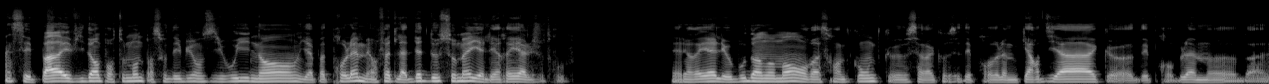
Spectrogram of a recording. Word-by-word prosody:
C'est 135 -4 -2
pas 140 +6 +7
évident 145 +2 +3
pour 125 -4 -4
tout 135 +5 -6
le - - +1
monde, 155 +1 +1
parce 115 -3 -7
qu'au - - -7
début, 130 +2 -3
on 140 - -2
se 130 - -6
dit: 135 -1 -7
«Oui, 145 +3 -1
non, 140 +1 +3
il 125 - -4
y - - -1
a - - -2
pas 120 +1 -5
de - - -27
problème», 150 +6 +1
mais 130 - -2
en 110 - -3
fait, 140 +2 -1
la 110 -3 +2
dette 150 +6 0
de 155 0 +2
sommeil, 155 -1 +1
elle 120 -4 0
est 115 - -1
réelle, 125 -1 0
je 110 - -14
trouve. - - -17 1.0
Elle - - -6
est 115 - -2
réelle 135 +3 +2
et - - +2
au 115 - 0
bout 140 +5 -3
d'un 150 -2 +4
moment, 140 +1 +3
on - - -3
va 115 -1 -1
se 115 - -12
rendre 120 -2 -6
compte 140 +2 -2
que 110 -5 -8
ça 115 - -6
va 100 +1 -4
causer 130 +2 -10
des 110 - -6
problèmes 105 0 -5
cardiaques, 120 0 +2
heu, - - -6
des - - -9
problèmes, 110 -2 -5
heu, 100 0 -6
ben, - - -10
130 Hz, 275 wpm, -23 LUFS, 115-145 Hz, 1.0 s, pas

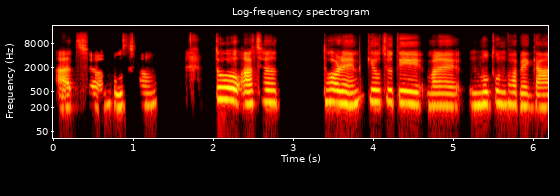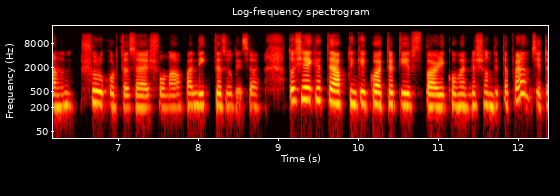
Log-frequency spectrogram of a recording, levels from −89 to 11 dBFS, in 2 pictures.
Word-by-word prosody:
আচ্ছা - - -4 0.3
বুঝলাম, 225 +1 -5 0.8
তো 320 - +3 0.4
আচ্ছা 250 +2 +1 0.7
ধরেন 260 -4 +4 0.2
কেউ 280 -1 +3
যদি 265 -1 0 0.4
মানে, 225 0 +3 0.5
নতুনভাবে 240 -2 -1
গান 210 0 +2 0.4
শুরু 260 -2 +1
করতে 215 -2 -6
চায় 195 -1 -1
শোনা 200 -1 -7 0.2
বা 225 - -4
লিখতে 225 +1 -3
যদি 220 0 -10
চায়। 215 - -9 0.4
তো 290 - +4
সেক্ষেত্রে 305 -2 +3
আপনি 250 +1 -8
কি - - +2
কয়েকটা 240 0 +2
টিপস 225 -1 -1
বা 215 - +4
রিকমেন্ডেশন 220 +2 -6
দিতে 230 0 -7
পারেন 440 +9 +2
যেটা 460 - -3
230 Hz, 140 wpm, -23 LUFS, 220-260 Hz, 0.8 s, ধরেন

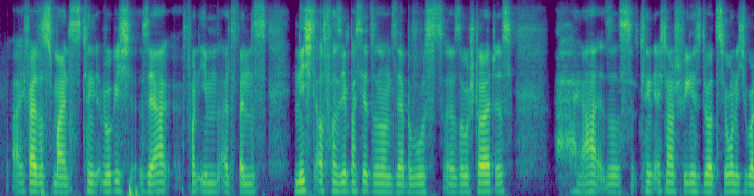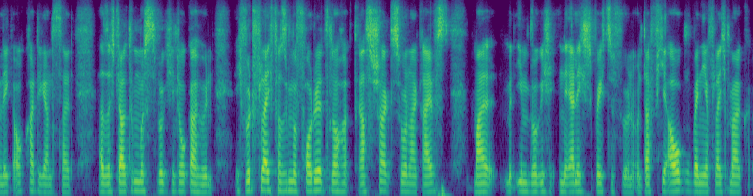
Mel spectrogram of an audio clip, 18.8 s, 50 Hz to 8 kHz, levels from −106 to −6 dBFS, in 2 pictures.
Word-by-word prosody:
Ja, - - -5
ich 125 - -7
weiß, 130 -1 +7
was 125 0 +3
du - - -2
meinst. 115 0 +2
Klingt 130 -2 -4
wirklich 130 +1 +2
sehr 130 +1 +2 0.2
von 130 - -6
ihm, 125 0 -6
als 125 - -7
wenn's 120 0 -2 0.3
nicht 140 +2 +6
aus 135 -1 0
Versehen 135 0 -1
passiert, 130 0 -2
sondern 125 -1 -3
sehr 120 0 -1
bewusst, 120 +1 -3
äh, 120 - -5
so 120 +1 -4
gesteuert 130 +2 +3
ist. 125 +1 0 0.5
Ha, - - -6
ja, 130 +1 +1
also, 120 -1 -7
das 120 - +1
klingt 130 -1 -4
echt 130 - -2
nach 130 -1 0
schwierigen 130 0 -1
Situation. 125 +1 0
Ich 125 - -3
überlege 120 0 -3
auch 125 - -4
gerade 135 - -4
die 120 - -9
ganze 115 -1 -3
Zeit. 115 -1 -6 0.3
Also, 125 -1 0
ich 125 - +1
glaube, 130 0 +4
du 140 - -6
musst 135 -1 +3
wirklich 135 -1 -4
den 125 - -9
Druck 130 0 -3
erhöhen. 120 -2 0 0.3
Ich - - -6
würde 140 - +1
vielleicht 145 -2 +4
versuchen, 135 0 -1
bevor 135 0 +1
du 145 - +4
jetzt 145 -2 +1
noch 130 0 0
drastische 125 +3 +4
Aktionen 130 -1 +3
ergreifst, 120 +1 +2 0.3
mal 125 0 +3
mit 125 - -9
ihm 130 -2 -4
wirklich 125 0 -2
'n 125 - -5
ehrliches 125 0 +4
Gespräch 125 -1 -1
zu 120 - +2
führen. - - -8
Unter 120 - -1
vier 125 - -1
Augen, 135 0 +3
wenn 125 -1 +2
ihr 120 -1 0
vielleicht 125 0 -1
mal 125 -1 0
125 Hz, 240 wpm, -26 LUFS, 120-130 Hz, 0.5 s, weiß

